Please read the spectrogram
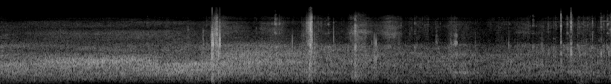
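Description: Steady rushing road and traffic noise heard from a bicycle, easing off in the second half, with two short sharp sounds about two and three seconds in.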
